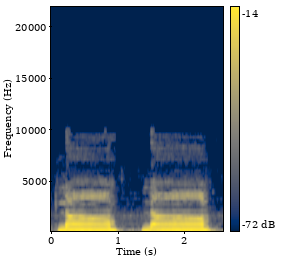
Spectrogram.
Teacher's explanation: لام کو ہم باریک پڑھیں گے اور ہمارے ہونٹ اسے اسپریڈ کر کر پڑھیں گے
